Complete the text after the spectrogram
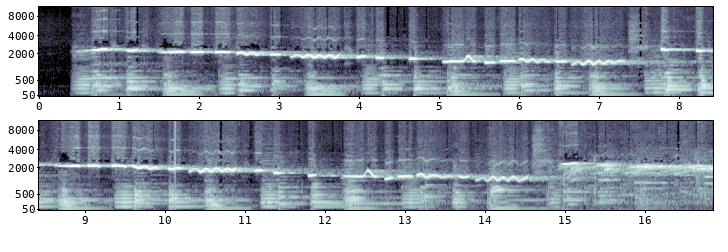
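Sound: human whistling a tune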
